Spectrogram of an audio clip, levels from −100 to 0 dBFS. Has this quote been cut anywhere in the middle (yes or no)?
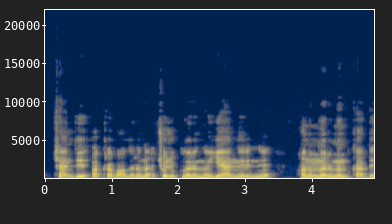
no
